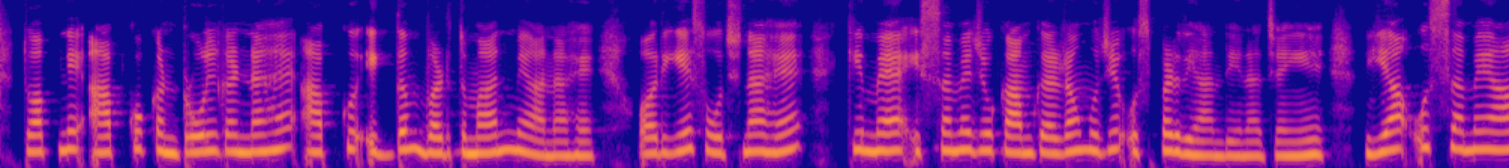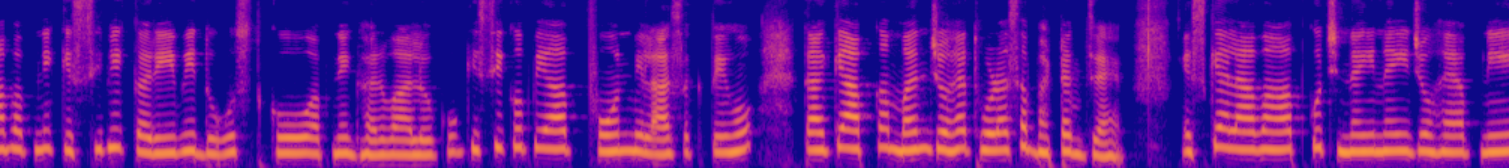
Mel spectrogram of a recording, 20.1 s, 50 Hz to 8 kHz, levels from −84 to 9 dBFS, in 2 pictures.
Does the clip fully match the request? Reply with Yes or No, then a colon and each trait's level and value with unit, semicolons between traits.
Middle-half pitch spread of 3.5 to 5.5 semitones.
No: average, 3.0 semitones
